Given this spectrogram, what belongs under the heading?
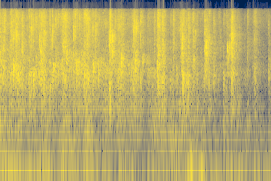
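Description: An audience at a spiritual talk claps in a short, uneven burst, individual hand claps audible as distinct taps within a moderately loud, close round of applause.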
